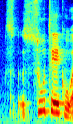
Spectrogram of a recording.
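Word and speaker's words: Suteku (ステーキ): Die, haben, die sagen Suteko. Sute Suteku, also Steku. Ach so. Suteku. – Weil die können ja kein St aussprechen.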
